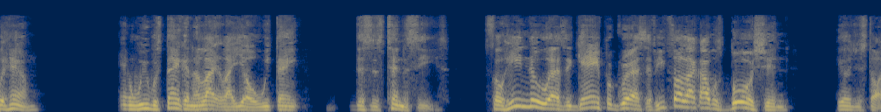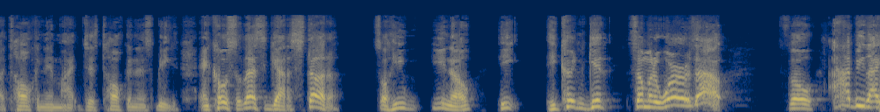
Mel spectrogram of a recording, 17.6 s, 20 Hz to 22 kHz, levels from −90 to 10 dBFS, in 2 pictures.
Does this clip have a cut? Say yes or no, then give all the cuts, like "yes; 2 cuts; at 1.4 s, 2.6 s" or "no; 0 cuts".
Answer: no; 0 cuts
